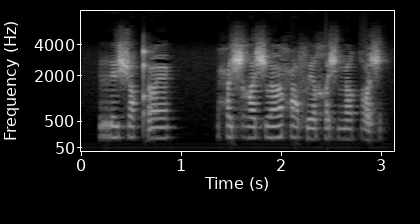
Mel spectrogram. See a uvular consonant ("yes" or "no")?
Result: yes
